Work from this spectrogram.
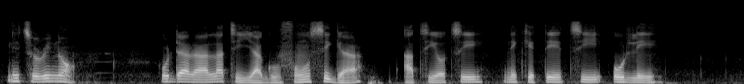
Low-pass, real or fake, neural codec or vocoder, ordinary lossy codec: none; fake; codec, 16 kHz, 0.9 kbps, LongCat-Audio-Codec; none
